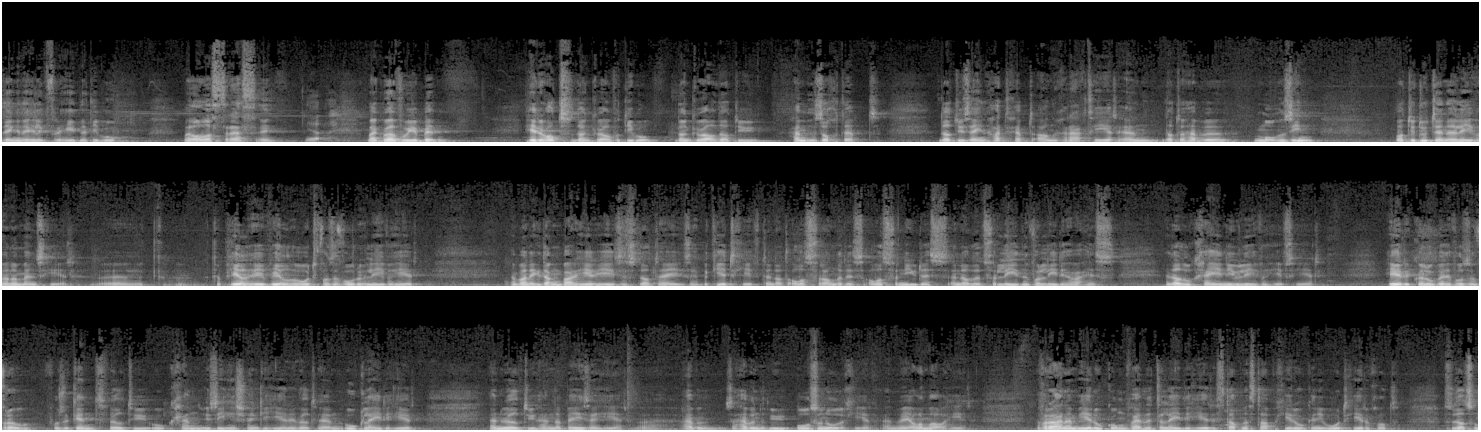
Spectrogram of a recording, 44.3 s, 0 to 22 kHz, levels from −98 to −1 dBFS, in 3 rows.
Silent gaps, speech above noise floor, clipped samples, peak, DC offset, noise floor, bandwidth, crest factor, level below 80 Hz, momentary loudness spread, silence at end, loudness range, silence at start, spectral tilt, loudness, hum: none; 26 dB; under 0.1%; -6 dBFS; under 0.1%; -53 dBFS; 16 kHz; 22 dB; -76 dBFS; 17 LU; 0 s; 4 LU; 0 s; -5 dB/octave; -27 LUFS; none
